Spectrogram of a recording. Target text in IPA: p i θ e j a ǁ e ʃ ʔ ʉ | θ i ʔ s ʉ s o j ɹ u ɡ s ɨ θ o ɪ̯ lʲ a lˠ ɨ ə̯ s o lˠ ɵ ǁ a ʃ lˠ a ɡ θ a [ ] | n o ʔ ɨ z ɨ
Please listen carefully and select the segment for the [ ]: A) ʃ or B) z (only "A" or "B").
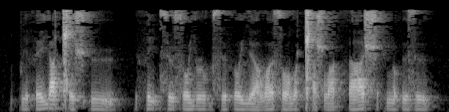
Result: A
